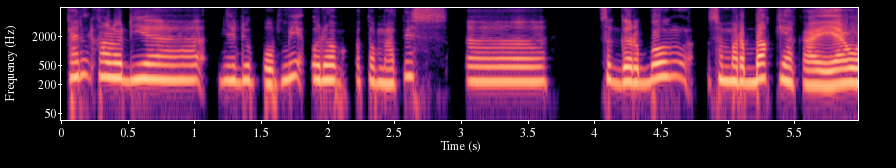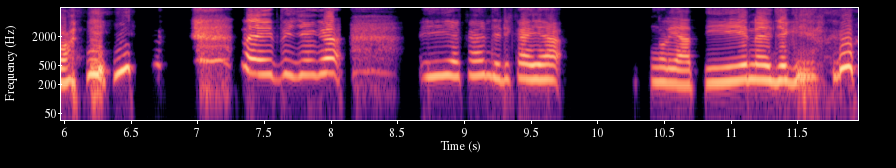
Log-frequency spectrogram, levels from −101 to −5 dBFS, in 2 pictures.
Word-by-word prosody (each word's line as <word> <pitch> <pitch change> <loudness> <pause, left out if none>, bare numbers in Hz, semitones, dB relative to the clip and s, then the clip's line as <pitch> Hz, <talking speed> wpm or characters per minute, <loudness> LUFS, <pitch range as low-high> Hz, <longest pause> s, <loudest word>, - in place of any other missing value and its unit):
kan 290 +1 -2
kalau 290 -2 +3
dia 255 -1 +1 0.2
nyeduh 245 +1 -3
Pop 220 +1 -4
Mie 290 +2 -4
udah 255 -1 +1
otomatis, 235 +5 -6 0.2
eee, 235 0 -1 0.5
segerbong 260 +4 +1 0.2
semerbak 245 +2 +2
ya 245 -4 0
Kak 200 -1 +1
ya 200 +3 +4
wanginya, 330 - +4 0.9
nah 350 -2 +7
itu 330 0 -6
juga 320 +3 +2 0.6
iya 305 +1 -1
kan? 310 0 -2
Jadi 265 -1 -3
kayak, 260 -2 +3 0.7
ngeliatin 225 +4 0
aja 250 -1 +4
gitu. 295 - -4
255 Hz, 125 wpm, -22 LUFS, 230-295 Hz, 0.9 s, nah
